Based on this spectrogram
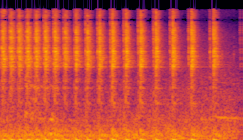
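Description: A prize wheel spins, its pointer ticking in a rapid, even run of many clicks that space out slightly toward the end as the wheel slows.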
